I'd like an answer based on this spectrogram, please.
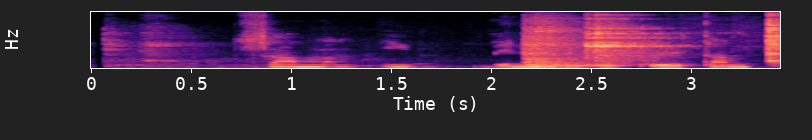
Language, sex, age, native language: Icelandic, female, 9, Icelandic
